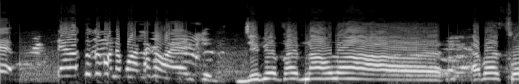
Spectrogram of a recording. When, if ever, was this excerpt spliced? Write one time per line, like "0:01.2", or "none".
none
